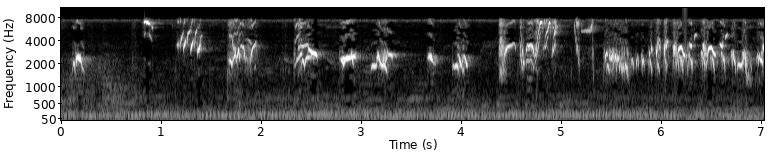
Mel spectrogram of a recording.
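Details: Greater green leafbird, provoked until agitated, delivering its full song: dense bursts of scratchy chirps and squeaky slurred notes, building into a busy chattering jumble toward the end.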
